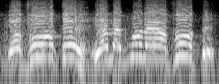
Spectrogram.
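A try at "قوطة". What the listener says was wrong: فوطه ايه يا ابني؟ اسمها قوطه مش فوطه. لكن هنا اسمها قوطه.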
